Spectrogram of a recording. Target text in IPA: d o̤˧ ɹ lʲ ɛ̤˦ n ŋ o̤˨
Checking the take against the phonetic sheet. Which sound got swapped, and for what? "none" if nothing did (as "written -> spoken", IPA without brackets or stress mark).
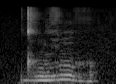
ɹ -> n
